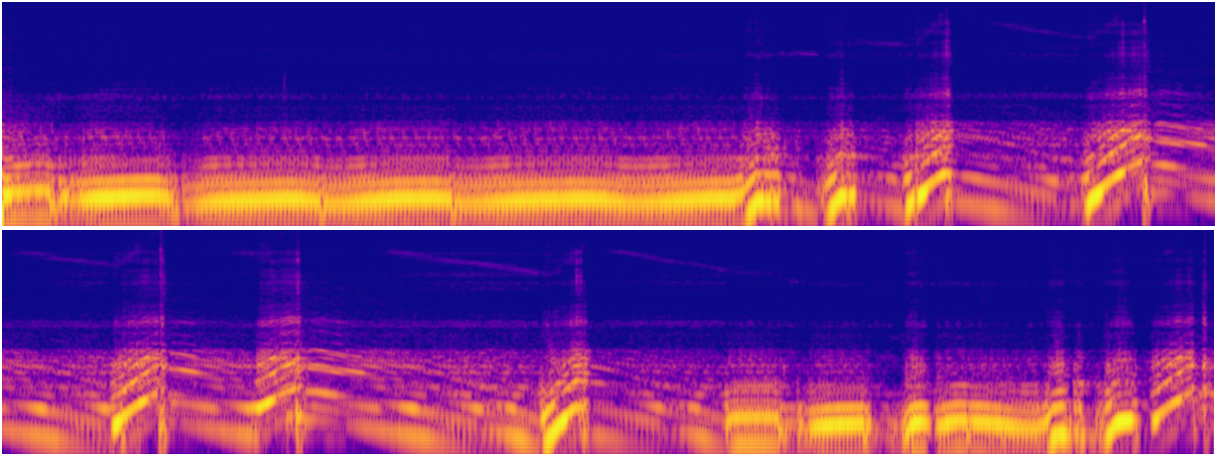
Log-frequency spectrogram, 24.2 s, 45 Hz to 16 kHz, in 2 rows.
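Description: A warmed-up Audi S4 engine, swapped into an A4, revs hard through a launch start with a loud, close series of rising throttle sweeps and sharp cracks, each climb cut short before the next one surges.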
